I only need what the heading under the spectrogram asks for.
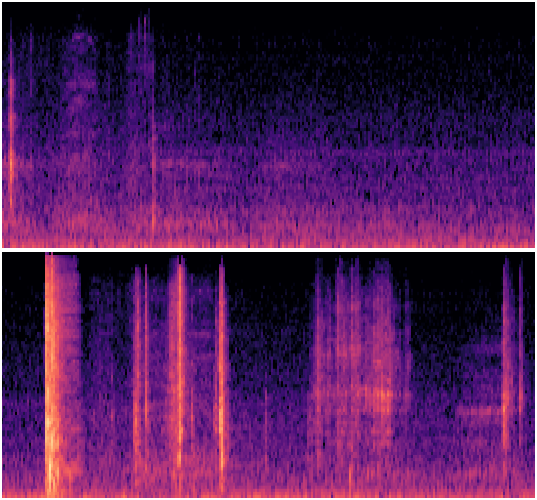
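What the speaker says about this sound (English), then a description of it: "Let's shoot the second one, the top left-hand leprechaun." Shots fired at a leprechaun target on a St Patrick's Day shooting challenge: a sharp crack near the middle, then a few quieter snaps and clicks after it, over a quiet background.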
